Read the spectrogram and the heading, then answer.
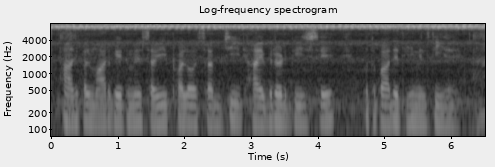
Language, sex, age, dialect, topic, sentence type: Hindi, male, 25-30, Kanauji Braj Bhasha, agriculture, statement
